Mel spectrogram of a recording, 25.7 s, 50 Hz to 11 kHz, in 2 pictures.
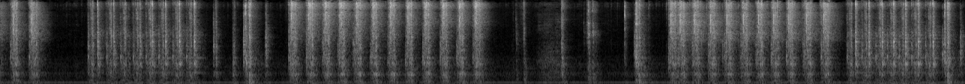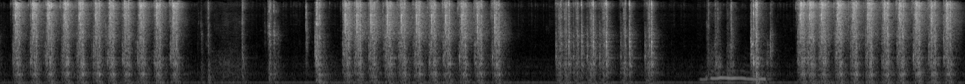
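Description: Keys of a 1960s Smith Corona Coronet electric typewriter being struck in rapid bursts, sharp close clacks in quick runs broken by brief pauses, with the electric motor humming steadily underneath throughout.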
